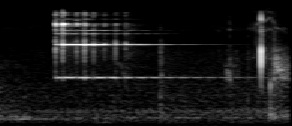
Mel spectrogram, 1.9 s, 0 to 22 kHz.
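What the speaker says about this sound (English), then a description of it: "I'll ring the bell, which indicates that you've got 30 seconds to conclude your presentation." A small bell at a council planning committee meeting rings with a bright, sustained chime that slowly decays, followed by a fainter, brief second ding near the end in a quiet room.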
